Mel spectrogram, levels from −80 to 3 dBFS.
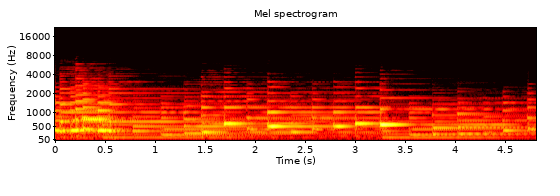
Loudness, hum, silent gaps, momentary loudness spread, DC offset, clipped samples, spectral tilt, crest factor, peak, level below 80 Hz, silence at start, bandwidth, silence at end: -22 LUFS; none; none; 11 LU; under 0.1%; under 0.1%; -7.5 dB/octave; 16 dB; -6 dBFS; -58 dBFS; 0 s; 6.2 kHz; 0 s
